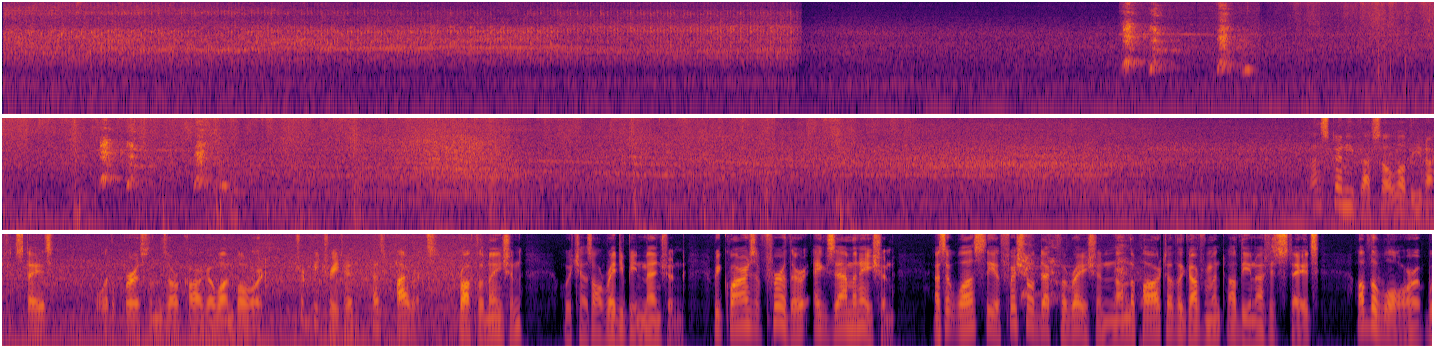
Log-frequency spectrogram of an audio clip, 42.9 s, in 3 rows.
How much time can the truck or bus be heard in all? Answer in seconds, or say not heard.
34 s.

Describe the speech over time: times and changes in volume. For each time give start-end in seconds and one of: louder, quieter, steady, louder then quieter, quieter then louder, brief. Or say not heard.
27.4-42.9 steady.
